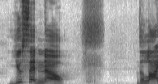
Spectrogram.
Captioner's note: sniffles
